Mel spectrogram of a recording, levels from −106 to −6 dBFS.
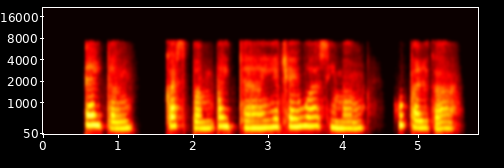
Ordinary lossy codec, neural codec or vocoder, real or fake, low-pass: MP3, 64 kbps; codec, 16 kHz, 2 kbps, X-Codec, HuBERT features, trained on general audio; fake; 7.2 kHz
